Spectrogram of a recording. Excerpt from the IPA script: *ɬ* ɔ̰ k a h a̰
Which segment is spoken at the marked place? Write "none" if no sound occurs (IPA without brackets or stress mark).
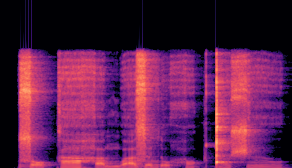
z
